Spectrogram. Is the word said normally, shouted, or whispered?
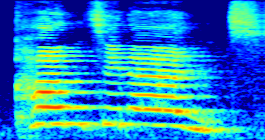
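shouted. The word is shouted very loudly. "Now I'm going to shout it really loud"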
